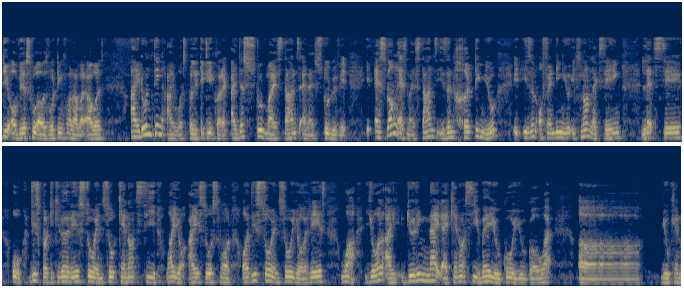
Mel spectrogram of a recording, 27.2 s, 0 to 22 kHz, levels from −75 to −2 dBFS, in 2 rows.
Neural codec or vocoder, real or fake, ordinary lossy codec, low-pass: none; real; none; none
